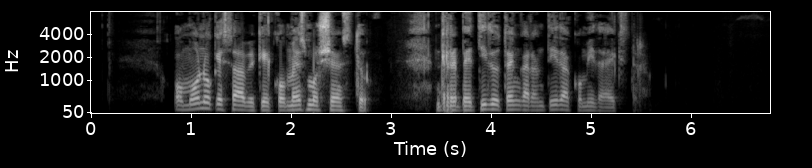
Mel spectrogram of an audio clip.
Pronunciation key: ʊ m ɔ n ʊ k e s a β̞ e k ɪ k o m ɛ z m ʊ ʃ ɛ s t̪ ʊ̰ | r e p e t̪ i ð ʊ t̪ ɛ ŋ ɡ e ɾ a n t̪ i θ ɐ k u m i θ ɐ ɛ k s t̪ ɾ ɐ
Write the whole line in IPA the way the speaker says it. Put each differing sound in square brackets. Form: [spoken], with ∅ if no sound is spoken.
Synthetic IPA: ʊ m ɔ n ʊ k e s a β̞ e k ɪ k o m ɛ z m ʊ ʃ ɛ s t̪ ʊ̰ | r e p e t̪ i ð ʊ t̪ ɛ ŋ ɡ [a] ɾ a n t̪ i [ð] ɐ k [o] m i [ð] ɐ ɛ k s t̪ ɾ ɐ

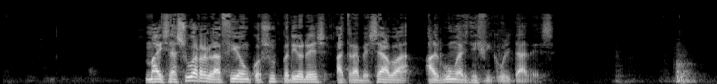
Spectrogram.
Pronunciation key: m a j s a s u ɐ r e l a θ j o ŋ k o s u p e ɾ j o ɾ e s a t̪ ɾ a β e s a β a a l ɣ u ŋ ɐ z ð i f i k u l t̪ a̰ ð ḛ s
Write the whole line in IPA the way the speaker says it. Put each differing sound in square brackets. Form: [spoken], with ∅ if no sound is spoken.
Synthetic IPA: m a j s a s u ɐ r e l a θ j o ŋ k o s u p e ɾ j o ɾ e s a t̪ ɾ a β e s a β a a l ɣ u ŋ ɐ z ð i f i k u l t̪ a̰ ð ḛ s

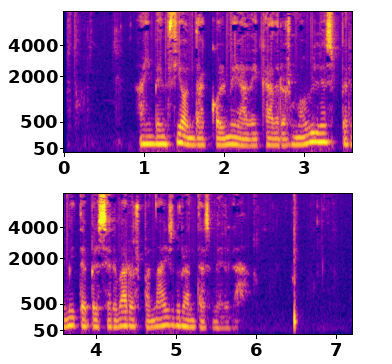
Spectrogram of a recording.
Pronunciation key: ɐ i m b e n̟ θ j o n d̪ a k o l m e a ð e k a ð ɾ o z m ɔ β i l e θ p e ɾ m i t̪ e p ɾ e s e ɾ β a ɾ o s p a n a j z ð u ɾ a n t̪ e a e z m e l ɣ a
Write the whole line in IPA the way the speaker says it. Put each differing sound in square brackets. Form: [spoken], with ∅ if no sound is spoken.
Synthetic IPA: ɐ i m b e n̟ θ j o n d̪ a k o l m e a ð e k a ð ɾ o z m ɔ β i l e [s] p e ɾ m i t̪ e p ɾ e s e ɾ β a ɾ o s p a n a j z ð u ɾ a n t̪ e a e z m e l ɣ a

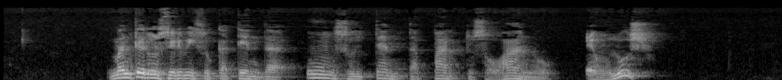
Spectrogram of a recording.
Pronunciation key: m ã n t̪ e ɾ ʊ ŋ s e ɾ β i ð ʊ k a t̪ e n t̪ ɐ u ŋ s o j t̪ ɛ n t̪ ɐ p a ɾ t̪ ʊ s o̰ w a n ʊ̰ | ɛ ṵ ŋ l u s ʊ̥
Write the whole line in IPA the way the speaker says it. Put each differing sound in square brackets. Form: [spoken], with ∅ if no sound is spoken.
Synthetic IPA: m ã n t̪ e ɾ [u] ŋ s e ɾ β i [θ] ʊ k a t̪ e n [d̪] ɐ u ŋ s o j t̪ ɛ n t̪ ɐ p a ɾ t̪ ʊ s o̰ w a n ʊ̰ | ɛ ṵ ŋ l u [ʃ] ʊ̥

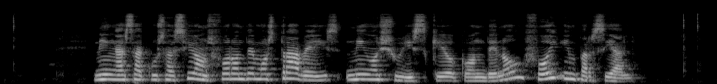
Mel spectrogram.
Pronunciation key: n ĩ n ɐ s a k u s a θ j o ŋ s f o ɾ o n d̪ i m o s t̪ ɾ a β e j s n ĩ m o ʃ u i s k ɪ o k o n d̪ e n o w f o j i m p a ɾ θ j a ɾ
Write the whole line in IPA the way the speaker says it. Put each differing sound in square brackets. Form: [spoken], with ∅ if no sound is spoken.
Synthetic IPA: n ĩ [ŋ] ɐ s a k u s a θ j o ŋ s f o ɾ o n d̪ [e] m o s t̪ ɾ a β e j s n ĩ [ŋ] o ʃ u i s k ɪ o k o n d̪ e n o w f o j i m p a ɾ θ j a [l]

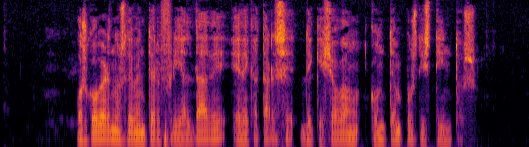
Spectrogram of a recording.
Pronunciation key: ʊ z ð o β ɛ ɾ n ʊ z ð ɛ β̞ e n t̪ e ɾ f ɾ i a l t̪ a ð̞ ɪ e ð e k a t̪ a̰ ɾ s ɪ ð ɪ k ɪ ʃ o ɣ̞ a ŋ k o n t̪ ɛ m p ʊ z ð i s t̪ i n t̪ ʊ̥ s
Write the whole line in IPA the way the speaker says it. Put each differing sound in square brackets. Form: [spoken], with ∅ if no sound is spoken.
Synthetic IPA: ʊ z [ɣ] o β ɛ ɾ n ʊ z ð ɛ β̞ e n t̪ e ɾ f ɾ i a l [d̪] a ð̞ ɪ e ð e k a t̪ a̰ ɾ s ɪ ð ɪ k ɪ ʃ [ɔ] ɣ̞ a ŋ k o n t̪ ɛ m p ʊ z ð i s t̪ i n t̪ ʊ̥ s

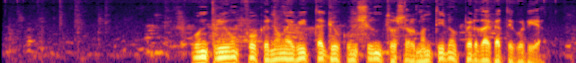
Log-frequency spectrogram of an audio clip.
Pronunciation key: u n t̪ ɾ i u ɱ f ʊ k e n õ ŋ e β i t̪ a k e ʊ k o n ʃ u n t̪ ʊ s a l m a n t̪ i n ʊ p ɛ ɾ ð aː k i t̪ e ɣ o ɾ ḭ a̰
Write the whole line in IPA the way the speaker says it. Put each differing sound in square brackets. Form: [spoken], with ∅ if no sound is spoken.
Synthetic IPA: u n t̪ ɾ i u ɱ f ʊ k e n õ ŋ e β i t̪ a k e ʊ k o n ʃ u n t̪ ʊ s a l m a n t̪ i n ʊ p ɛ ɾ ð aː k [a] t̪ e ɣ o ɾ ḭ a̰

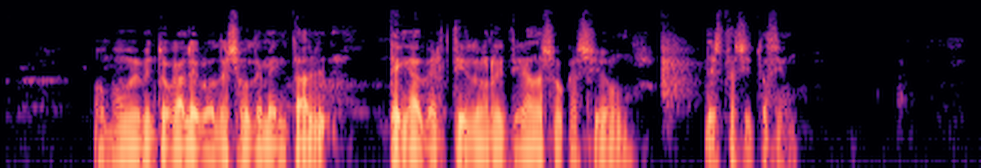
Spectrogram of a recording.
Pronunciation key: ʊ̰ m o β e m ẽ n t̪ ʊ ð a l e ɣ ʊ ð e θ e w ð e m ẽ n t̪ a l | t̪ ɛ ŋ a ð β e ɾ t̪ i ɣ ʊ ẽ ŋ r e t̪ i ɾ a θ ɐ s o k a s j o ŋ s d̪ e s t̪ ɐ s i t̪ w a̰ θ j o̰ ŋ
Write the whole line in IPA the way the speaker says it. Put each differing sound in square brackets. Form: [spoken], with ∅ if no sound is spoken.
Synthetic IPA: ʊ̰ m o β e m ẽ n t̪ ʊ [ɣ] a l e ɣ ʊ ð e [s] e w ð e m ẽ n t̪ a l | t̪ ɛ ŋ a ð β e ɾ t̪ i [ð] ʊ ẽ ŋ r e t̪ i ɾ a [ð] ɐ s o k a s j o ŋ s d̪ e s t̪ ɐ s i t̪ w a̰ θ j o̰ ŋ

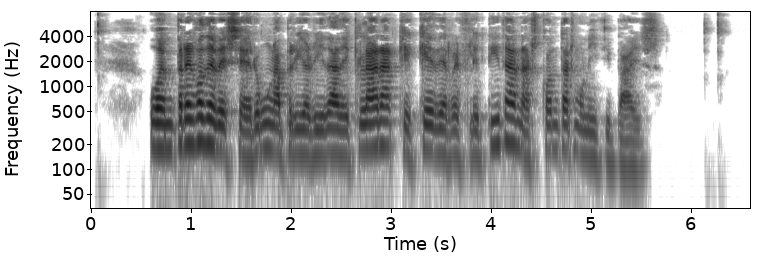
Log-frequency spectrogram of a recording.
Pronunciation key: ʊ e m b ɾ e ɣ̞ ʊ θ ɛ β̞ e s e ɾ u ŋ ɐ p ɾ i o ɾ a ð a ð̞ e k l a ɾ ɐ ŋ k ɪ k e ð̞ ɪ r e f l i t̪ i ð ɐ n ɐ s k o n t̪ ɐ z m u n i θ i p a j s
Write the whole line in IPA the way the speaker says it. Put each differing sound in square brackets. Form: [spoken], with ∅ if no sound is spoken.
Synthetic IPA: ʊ e m [p] ɾ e ɣ̞ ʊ [ð] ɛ β̞ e s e ɾ u ŋ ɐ p ɾ i o ɾ [i] ð a ð̞ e k l a ɾ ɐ [∅] k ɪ k e ð̞ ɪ r e f l [e] t̪ i ð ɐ n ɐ s k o n t̪ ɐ z m u n i θ i p a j s

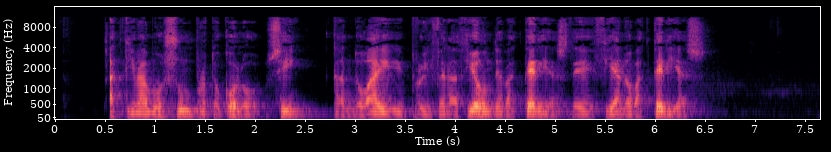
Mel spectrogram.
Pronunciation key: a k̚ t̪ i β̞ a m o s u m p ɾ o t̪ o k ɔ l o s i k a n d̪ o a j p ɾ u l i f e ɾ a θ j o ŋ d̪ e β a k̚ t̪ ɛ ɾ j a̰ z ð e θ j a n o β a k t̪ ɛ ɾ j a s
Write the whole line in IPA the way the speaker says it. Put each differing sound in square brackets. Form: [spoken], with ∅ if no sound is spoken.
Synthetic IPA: a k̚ t̪ i β̞ a m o s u m p ɾ o t̪ o k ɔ l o s i k a n d̪ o a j p ɾ [o] l i f e ɾ a θ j o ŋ d̪ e β a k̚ t̪ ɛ ɾ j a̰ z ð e θ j a n o β a k t̪ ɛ ɾ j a s

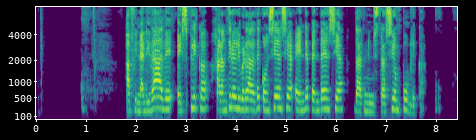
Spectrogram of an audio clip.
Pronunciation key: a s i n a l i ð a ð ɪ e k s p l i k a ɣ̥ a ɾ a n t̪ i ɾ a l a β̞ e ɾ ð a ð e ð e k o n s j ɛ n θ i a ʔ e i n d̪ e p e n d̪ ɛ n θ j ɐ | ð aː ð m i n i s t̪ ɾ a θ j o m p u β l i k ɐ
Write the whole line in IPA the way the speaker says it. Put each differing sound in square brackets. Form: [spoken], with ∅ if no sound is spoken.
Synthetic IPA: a [f] i n a l i ð a ð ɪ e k s p l i k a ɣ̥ a ɾ a n t̪ i ɾ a l [i] β̞ e ɾ ð a ð e ð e k o n s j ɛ n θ [j] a ʔ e i n d̪ e p e n d̪ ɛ n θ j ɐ | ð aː ð m i n i s t̪ ɾ a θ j o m p u β l i k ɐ

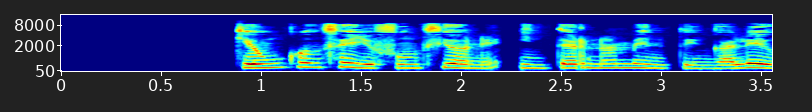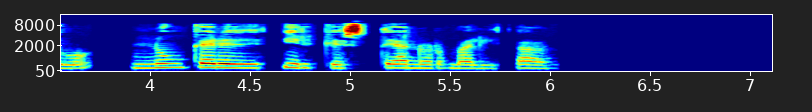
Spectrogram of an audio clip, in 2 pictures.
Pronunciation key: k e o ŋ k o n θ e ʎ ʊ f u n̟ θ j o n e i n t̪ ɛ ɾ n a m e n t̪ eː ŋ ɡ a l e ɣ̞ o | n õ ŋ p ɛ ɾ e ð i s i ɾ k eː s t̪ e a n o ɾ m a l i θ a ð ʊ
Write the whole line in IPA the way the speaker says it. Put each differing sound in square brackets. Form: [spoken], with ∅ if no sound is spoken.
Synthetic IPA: k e [u] ŋ k o n θ e ʎ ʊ f u n̟ θ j o n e i n t̪ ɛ ɾ n a m [ẽ] n t̪ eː ŋ ɡ a l e ɣ̞ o | n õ ŋ [k] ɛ ɾ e ð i [θ] i ɾ k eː s t̪ e a n o ɾ m a l i θ a ð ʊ

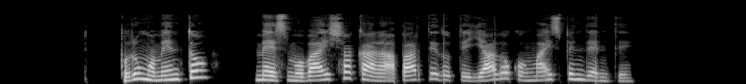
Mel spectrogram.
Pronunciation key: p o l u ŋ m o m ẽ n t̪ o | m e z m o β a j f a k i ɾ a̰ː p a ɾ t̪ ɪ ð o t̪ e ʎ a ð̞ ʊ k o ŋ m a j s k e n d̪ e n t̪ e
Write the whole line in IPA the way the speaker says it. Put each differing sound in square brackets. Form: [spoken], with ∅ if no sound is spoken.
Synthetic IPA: p o [ɾ] u ŋ m o m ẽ n t̪ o | m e z m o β a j [ʃ] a k [a] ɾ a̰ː p a ɾ t̪ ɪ ð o t̪ e ʎ a ð̞ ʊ k o ŋ m a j s [p] e n d̪ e n t̪ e

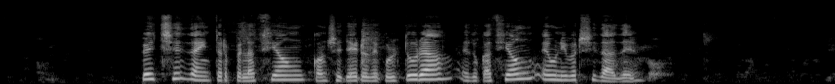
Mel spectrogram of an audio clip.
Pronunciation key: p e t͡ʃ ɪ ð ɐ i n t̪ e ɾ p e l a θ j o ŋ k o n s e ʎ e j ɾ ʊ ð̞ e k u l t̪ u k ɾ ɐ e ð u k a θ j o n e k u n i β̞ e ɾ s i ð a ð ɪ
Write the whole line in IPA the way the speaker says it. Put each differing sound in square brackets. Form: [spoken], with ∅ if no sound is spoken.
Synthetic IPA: p e t͡ʃ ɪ ð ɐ i n t̪ e ɾ p e l a θ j o ŋ k o n s e ʎ e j ɾ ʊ ð̞ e k u l t̪ u [∅] ɾ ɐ e ð u k a θ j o [ŋ] e [∅] u n i β̞ e ɾ s i ð a ð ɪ

